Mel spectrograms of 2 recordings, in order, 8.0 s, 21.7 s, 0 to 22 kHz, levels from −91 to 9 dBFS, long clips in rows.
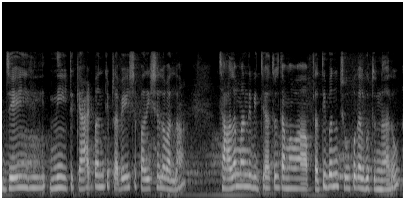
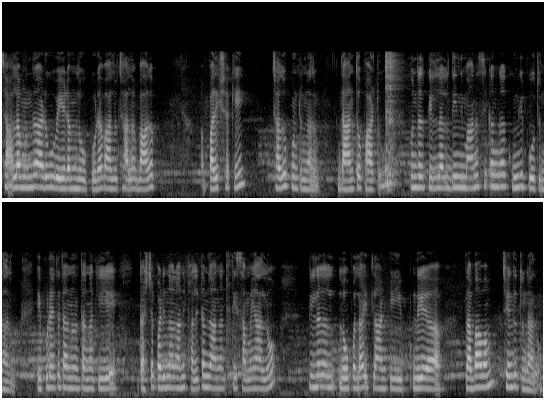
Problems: background sounds at intervals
